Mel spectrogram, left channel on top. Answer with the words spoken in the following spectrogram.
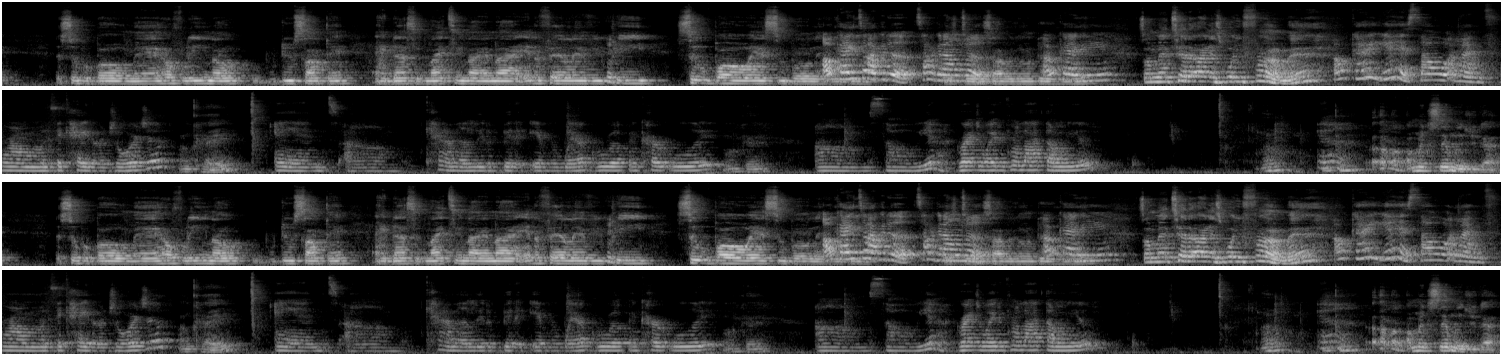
the Super Bowl, man. Hopefully, you know, do something. Ain't done since 1999. NFL MVP, Super Bowl, and Super Bowl MVP. Okay, talk it up. Talk it on up. That's how we're gonna do it. Okay, then. So, man, tell the audience where you from, man. Okay, yeah. So I'm from Decatur, Georgia. Okay. And kind of a little bit of everywhere. Grew up in Kirkwood. Okay. So yeah, graduated from Lithonia. Oh, yeah. Okay. How many siblings you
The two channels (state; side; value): normal; both; correlation 0.47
